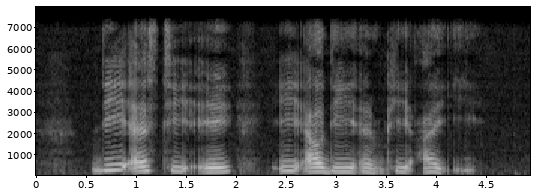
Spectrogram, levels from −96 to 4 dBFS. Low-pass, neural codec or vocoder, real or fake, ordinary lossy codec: 7.2 kHz; codec, 16 kHz, 16 kbps, FreqCodec, smaller model; fake; none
